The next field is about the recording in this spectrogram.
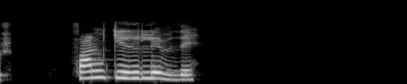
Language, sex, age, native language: Icelandic, male, 8, Icelandic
